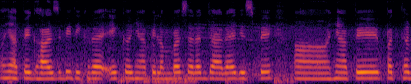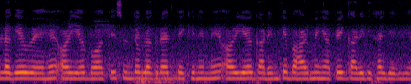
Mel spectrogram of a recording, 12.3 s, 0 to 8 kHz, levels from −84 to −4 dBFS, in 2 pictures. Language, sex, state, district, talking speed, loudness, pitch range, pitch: Hindi, female, Andhra Pradesh, Krishna, 220 wpm, -35 LUFS, 205-215 Hz, 210 Hz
